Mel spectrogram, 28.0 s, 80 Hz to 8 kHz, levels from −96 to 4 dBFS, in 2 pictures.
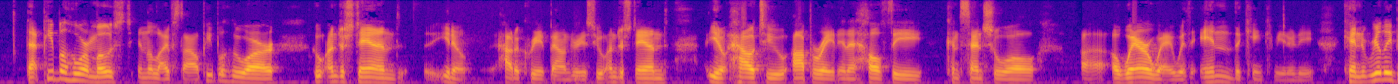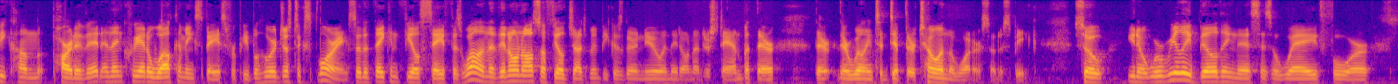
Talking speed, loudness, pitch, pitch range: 220 wpm, -19 LUFS, 120 Hz, 110-145 Hz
